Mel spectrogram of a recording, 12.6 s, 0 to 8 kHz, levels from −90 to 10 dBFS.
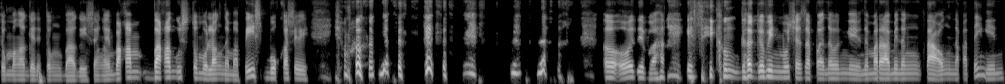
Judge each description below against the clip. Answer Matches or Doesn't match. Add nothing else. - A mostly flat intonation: Doesn't match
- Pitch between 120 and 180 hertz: Matches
